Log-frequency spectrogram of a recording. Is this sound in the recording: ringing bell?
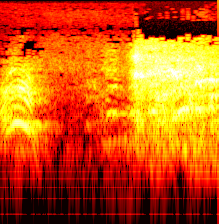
no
